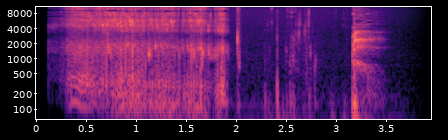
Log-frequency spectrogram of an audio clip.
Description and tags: Drinking a glass of water. Cleaned with floorfish.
